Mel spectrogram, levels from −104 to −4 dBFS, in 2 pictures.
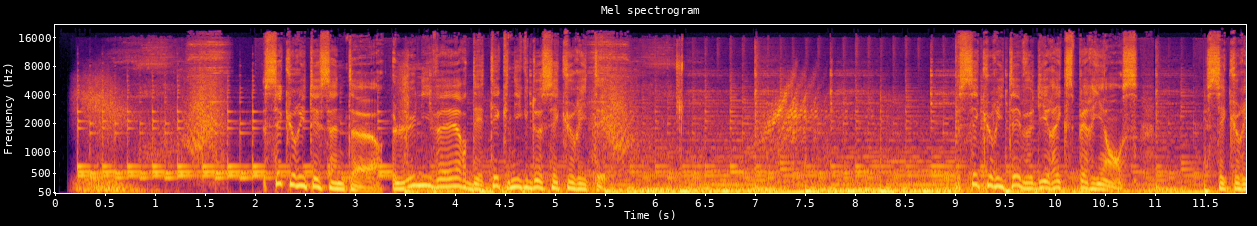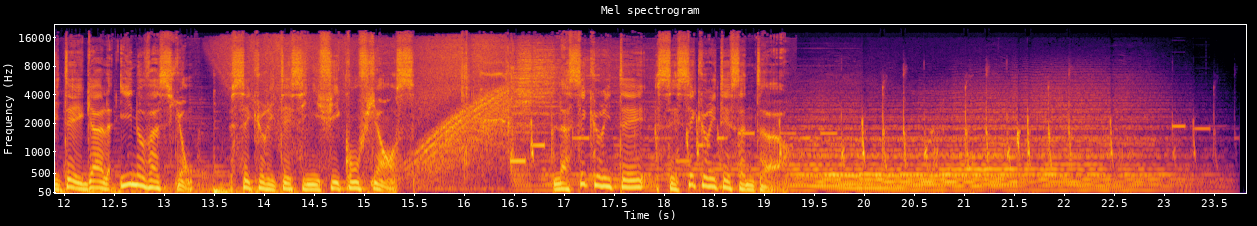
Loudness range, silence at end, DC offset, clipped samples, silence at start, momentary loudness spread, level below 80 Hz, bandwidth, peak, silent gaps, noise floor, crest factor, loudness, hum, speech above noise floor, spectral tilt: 5 LU; 0.3 s; under 0.1%; under 0.1%; 0.15 s; 8 LU; -24 dBFS; 19.5 kHz; -4 dBFS; none; -38 dBFS; 12 dB; -17 LUFS; none; 23 dB; -4.5 dB/octave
